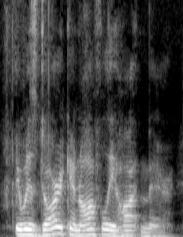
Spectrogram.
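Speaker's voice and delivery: ordinary delivery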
